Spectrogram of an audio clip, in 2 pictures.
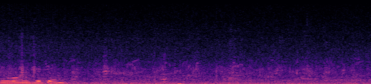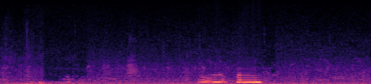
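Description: Ducks quack on open water.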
